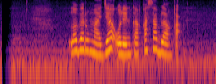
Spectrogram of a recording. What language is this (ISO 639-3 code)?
sun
